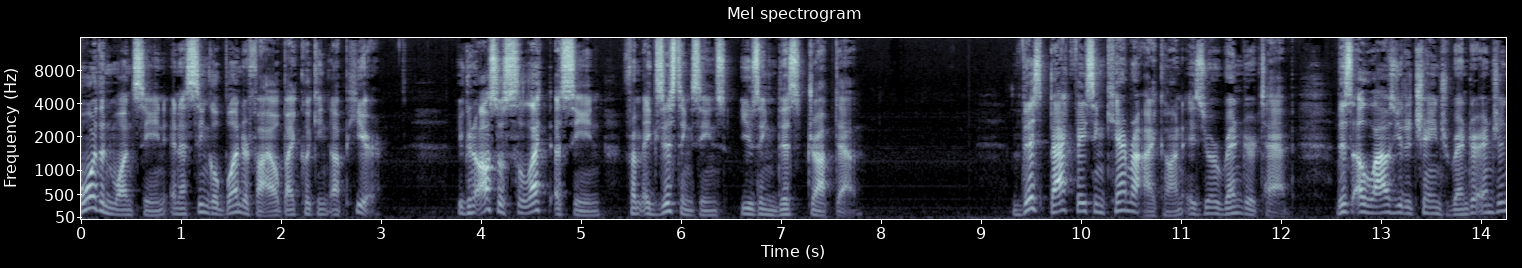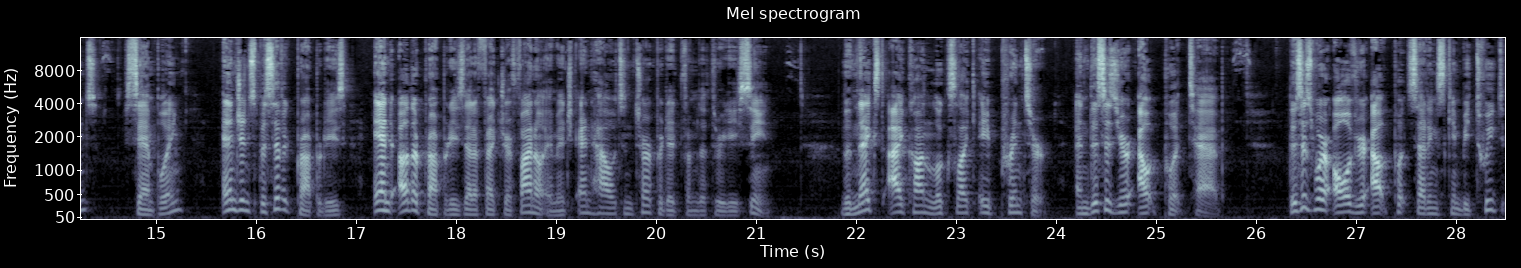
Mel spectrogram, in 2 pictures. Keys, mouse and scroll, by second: 2.5 click, 5.1 click, 7.4 click, 8.5 click, 9.7 click, 24.8 click.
